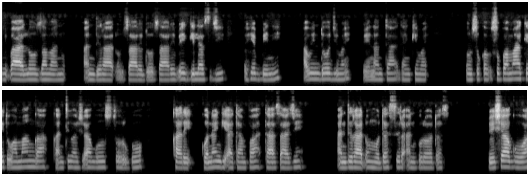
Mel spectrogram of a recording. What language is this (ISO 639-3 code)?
ful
